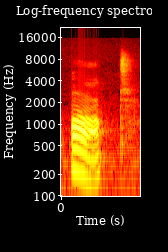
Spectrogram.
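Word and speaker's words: walk: মূল ভার্ব যেমন আই অক্ট এটাকে আমরা অনেকে ওয়াল্ক উচ্চারণ করি এরকম হবে না অক উচ্চারণ হয় অক আই আচ্ছা অক্ট ফাস্ট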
